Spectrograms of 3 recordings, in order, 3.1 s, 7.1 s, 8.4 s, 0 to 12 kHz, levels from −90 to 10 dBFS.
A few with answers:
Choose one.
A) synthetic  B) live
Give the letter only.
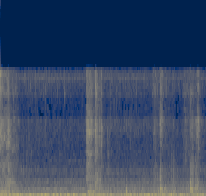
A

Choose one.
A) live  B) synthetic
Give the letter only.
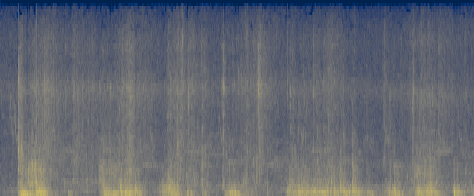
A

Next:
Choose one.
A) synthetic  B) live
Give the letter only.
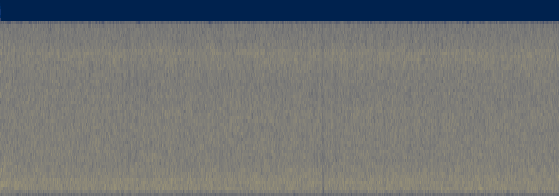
B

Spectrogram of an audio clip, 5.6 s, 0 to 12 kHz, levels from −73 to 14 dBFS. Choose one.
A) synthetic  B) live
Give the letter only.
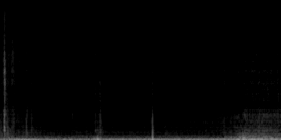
A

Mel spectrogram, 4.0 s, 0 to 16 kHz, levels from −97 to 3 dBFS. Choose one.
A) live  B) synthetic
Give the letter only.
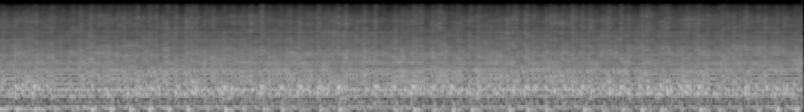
B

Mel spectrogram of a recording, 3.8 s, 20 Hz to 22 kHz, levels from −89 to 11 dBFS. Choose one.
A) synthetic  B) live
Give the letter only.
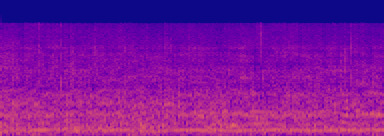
A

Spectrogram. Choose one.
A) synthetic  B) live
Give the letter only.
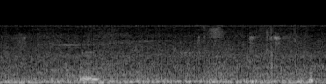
A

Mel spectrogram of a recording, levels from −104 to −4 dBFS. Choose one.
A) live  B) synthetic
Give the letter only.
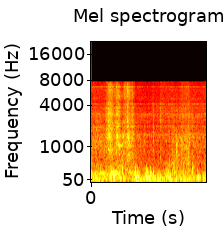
B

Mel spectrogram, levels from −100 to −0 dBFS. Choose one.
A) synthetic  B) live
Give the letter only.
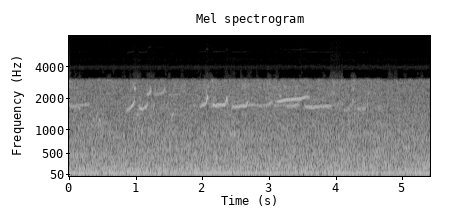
A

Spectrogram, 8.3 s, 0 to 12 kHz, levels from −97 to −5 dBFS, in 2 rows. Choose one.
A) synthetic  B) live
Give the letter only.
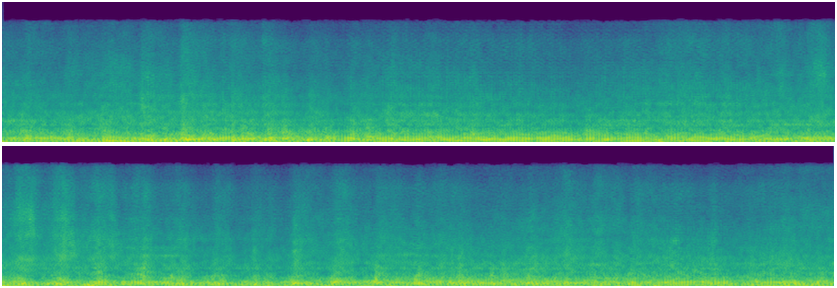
A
